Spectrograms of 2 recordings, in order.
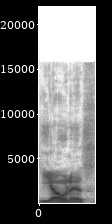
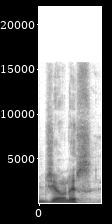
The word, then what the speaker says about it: Jonas: Oh, yeah, your J's are Y's. I forgot. Yeah, your name is literally pronounced Jonas in Swedish, but I always fucking call you Jonas. I call you the American version.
